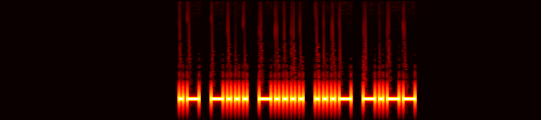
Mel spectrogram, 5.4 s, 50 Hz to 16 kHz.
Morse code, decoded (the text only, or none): AB6VY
